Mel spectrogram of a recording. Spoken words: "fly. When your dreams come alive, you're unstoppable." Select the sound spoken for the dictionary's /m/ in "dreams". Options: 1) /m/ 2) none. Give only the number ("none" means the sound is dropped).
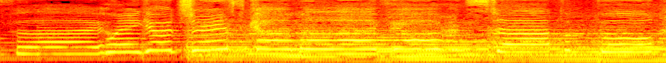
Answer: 2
